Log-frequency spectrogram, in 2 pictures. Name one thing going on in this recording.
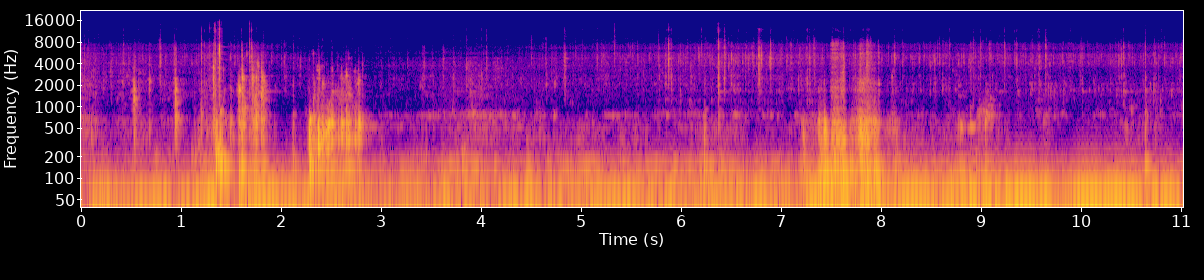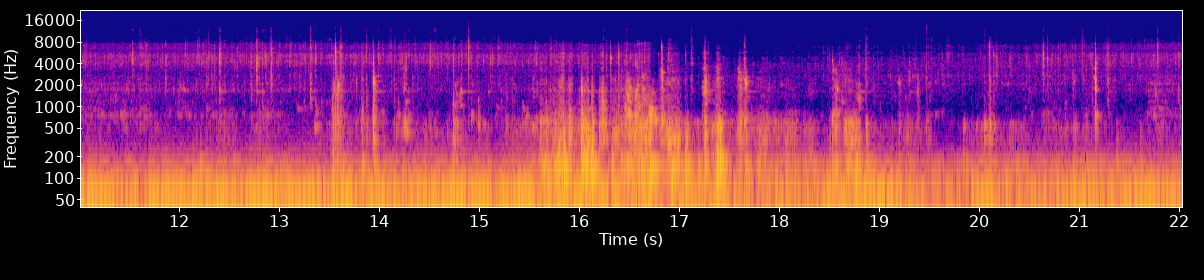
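Water sloshes and bubbles close by, heard underwater.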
